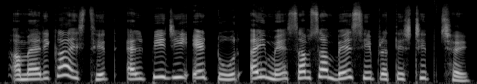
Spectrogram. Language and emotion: Maithili, neutral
